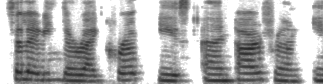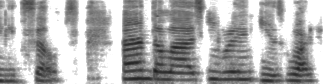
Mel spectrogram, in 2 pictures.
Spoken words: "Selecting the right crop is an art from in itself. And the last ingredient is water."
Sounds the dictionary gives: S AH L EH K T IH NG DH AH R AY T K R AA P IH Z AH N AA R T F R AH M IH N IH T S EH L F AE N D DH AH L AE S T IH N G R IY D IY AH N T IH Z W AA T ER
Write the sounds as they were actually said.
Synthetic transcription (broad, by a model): S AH L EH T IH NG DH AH R AY T K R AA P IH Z AH N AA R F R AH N IH N IH T S EH L F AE N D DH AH L AE S T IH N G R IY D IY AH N IH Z W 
